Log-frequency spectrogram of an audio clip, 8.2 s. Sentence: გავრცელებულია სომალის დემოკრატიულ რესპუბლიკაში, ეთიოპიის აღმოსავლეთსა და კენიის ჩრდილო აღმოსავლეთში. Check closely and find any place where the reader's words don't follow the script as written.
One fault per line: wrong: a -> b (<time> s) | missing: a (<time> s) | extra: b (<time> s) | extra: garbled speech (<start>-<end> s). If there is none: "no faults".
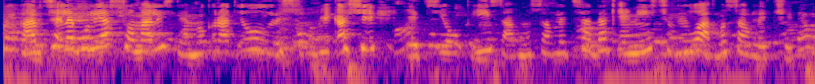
no faults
